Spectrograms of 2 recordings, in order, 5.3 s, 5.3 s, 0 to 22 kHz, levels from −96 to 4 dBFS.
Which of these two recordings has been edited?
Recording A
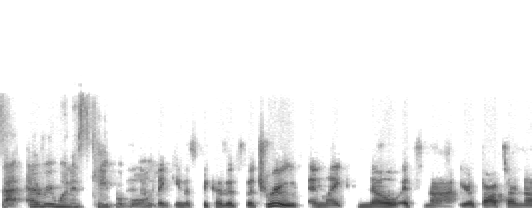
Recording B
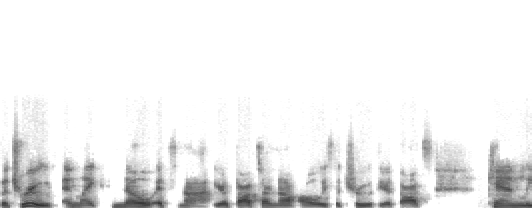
A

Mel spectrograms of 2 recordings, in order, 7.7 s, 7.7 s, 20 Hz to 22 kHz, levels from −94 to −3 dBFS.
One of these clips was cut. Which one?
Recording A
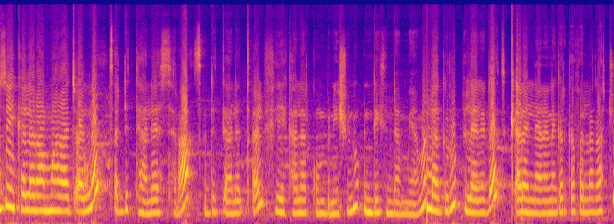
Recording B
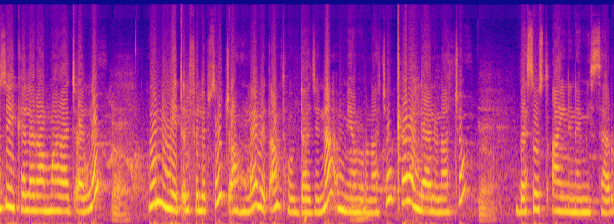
A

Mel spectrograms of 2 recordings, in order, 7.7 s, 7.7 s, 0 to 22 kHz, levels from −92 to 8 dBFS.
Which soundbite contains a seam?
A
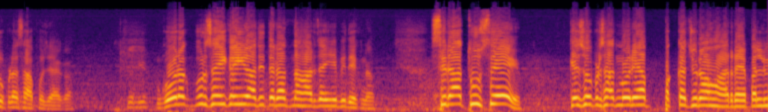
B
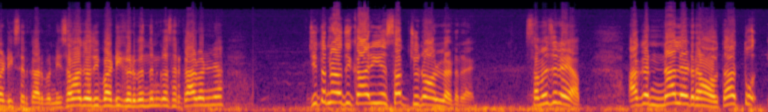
B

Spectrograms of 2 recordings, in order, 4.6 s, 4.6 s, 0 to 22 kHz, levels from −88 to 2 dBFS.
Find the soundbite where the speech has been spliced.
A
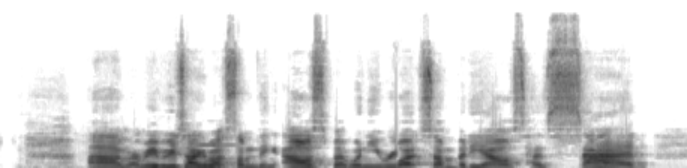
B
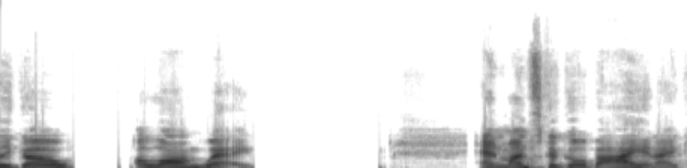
A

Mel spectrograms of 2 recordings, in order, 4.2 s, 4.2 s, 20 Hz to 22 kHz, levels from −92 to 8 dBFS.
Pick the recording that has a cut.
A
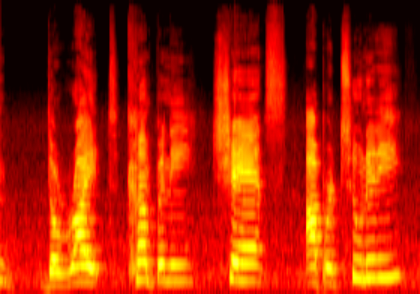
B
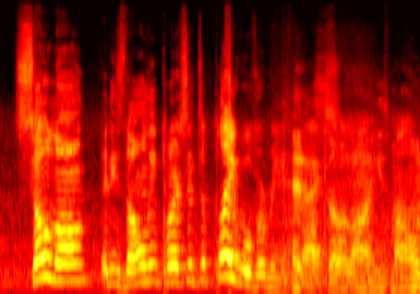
A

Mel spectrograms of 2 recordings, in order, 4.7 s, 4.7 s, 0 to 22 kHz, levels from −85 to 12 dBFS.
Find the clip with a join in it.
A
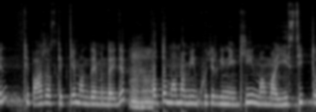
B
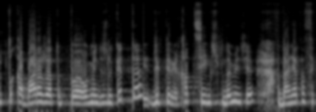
B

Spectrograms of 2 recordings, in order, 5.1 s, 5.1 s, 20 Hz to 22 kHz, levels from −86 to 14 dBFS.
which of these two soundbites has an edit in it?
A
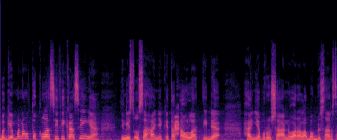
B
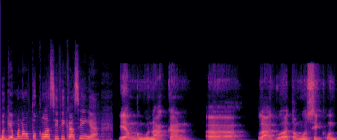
B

